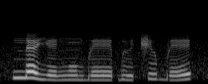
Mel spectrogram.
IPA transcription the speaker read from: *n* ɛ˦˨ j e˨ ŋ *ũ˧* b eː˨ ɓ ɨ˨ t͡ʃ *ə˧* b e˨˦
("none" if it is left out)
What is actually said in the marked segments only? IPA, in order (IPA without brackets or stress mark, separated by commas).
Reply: n, ũ˨, ɨ˧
